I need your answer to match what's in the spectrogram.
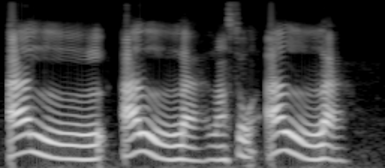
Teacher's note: dimasukkan ke lam seakan-akan Ee tidak ada Nun ya Ee dan tidak dibaca ghunah atau tidak ada dengungnya karena dia idgham bila ghunah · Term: idgham bila gunnah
